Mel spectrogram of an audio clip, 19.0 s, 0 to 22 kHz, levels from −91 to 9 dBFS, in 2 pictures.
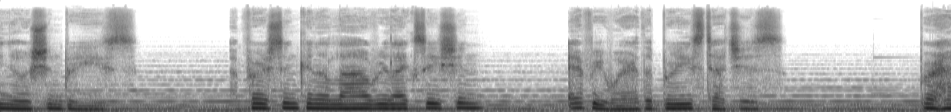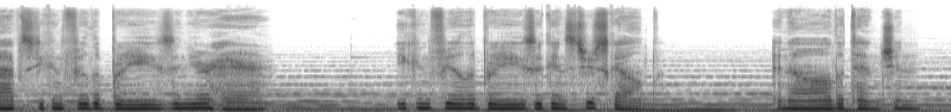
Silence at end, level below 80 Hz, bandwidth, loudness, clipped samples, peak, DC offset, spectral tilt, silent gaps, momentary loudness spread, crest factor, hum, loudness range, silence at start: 0 s; -34 dBFS; 15.5 kHz; -13 LUFS; under 0.1%; 0 dBFS; under 0.1%; -6.5 dB/octave; none; 17 LU; 14 dB; none; 4 LU; 0 s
